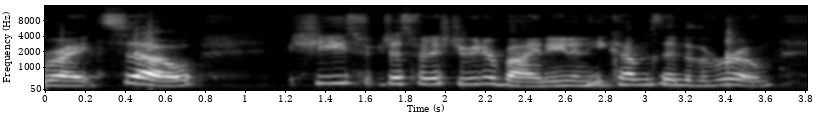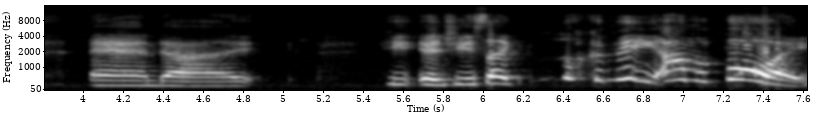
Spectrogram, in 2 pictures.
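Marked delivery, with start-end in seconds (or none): 6.4-7.6 high, slow, put-on British accent. Describing a scene, quoting a woman's line in her British accent. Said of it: "she has a British accent".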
